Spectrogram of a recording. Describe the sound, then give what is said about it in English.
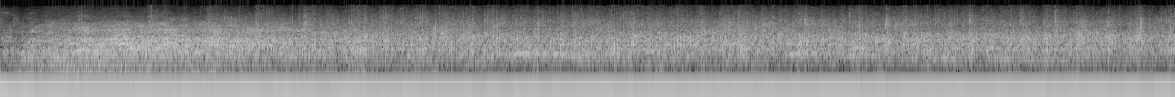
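A large crowd claps steadily, a dense, sustained wash of applause at even loudness for about six seconds, with no speech over it. “Like, what are they clapping at?”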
